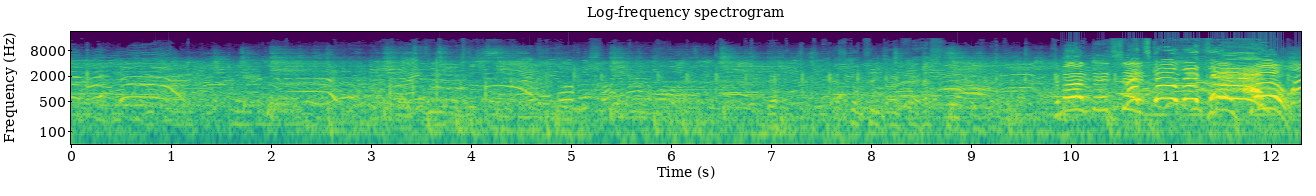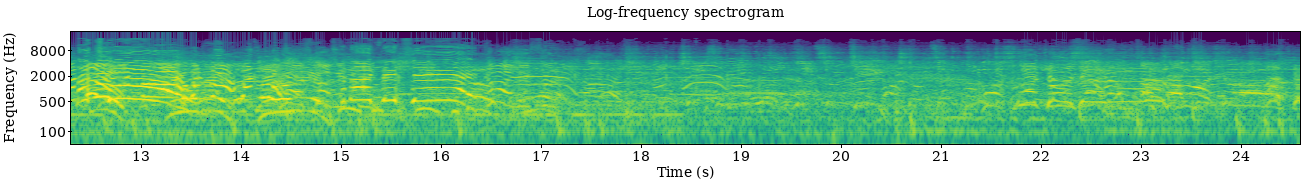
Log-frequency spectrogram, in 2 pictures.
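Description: Nearby spectators, men and women, chatter and call out.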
